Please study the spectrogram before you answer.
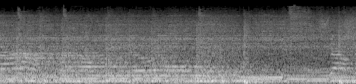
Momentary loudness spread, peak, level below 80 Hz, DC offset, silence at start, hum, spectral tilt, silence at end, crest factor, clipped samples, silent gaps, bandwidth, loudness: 2 LU; 0 dBFS; -32 dBFS; under 0.1%; 0 s; none; -5 dB/octave; 0 s; 14 dB; under 0.1%; none; 16.5 kHz; -15 LUFS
